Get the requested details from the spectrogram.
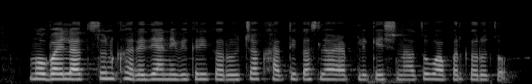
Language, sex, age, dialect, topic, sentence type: Marathi, female, 51-55, Southern Konkan, agriculture, question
